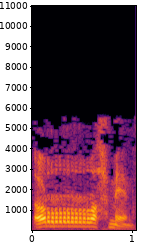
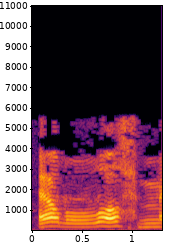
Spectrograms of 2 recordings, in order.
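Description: First: الرحمن with an exaggerated trilled r; overrolled r. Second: الرحمن slow, with one light tap on the r; correct light r. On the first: Teacher showing the wrong r in الرحمن. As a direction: rattle the r in الرحمن too much. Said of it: "خطأ". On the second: Teacher modelling the correct r in الرحمن. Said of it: "بل قل". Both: Shown as a demonstration.

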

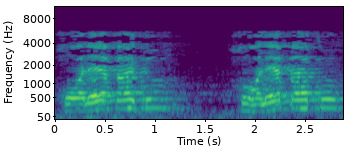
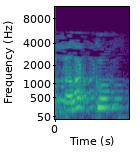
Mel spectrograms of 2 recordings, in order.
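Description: First: "خلقكم" ببطء مع زمن كامل لكل فتحة; رتّل "خلقكم" دون خطف أي حركة; فتحات تامّة. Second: "خلقكم" بقاف مخطوفة الفتحة "خلقْكم"; أسقط معظم فتحة القاف في "خلقكم"; اختلاس الفتحة. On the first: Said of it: "نقول". (تلاوة "خلقكم" الصحيحة المتأنية) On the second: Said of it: "ولا نقول". (قراءة "خلقكم" الخاطئة السريعة) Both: Shown as a demonstration.

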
